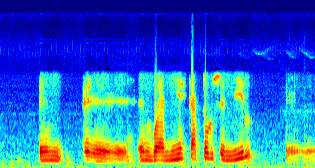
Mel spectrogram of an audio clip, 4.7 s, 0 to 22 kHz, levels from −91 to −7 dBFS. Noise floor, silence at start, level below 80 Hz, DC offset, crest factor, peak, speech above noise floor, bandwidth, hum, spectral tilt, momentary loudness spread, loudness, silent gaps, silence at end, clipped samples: -42 dBFS; 0.2 s; -46 dBFS; under 0.1%; 16 dB; 0 dBFS; 26 dB; 7.2 kHz; none; -7.5 dB/octave; 11 LU; -17 LUFS; none; 0 s; under 0.1%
